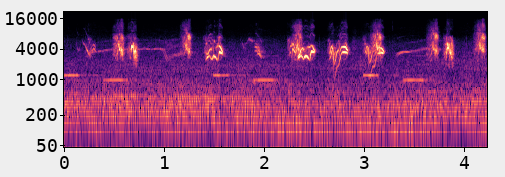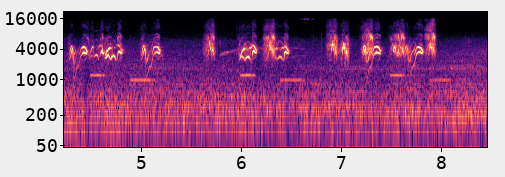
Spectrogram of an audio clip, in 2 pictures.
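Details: At a Tenmangu shrine on 7 January 2019, sparrows greet visitors with near-continuous high chirping in rapid overlapping bursts, while a soft two-tone beep repeats steadily about once a second in the background.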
